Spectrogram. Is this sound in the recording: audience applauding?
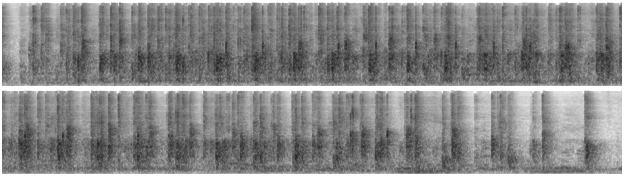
yes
